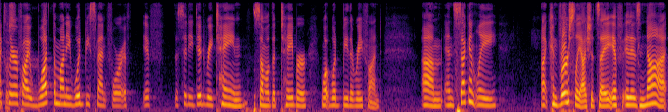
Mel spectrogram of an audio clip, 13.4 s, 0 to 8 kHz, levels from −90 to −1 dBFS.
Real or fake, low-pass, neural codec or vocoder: real; 7.2 kHz; none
